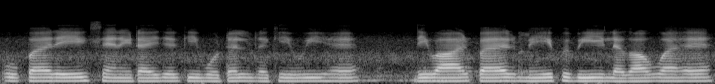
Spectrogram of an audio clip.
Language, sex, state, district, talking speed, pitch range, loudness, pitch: Hindi, male, Rajasthan, Jaipur, 125 wpm, 155-160 Hz, -16 LUFS, 160 Hz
